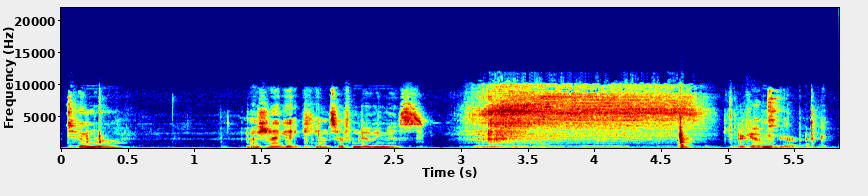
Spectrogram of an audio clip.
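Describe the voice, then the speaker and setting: A young man vlogging casually while working at a desk, rambling and talking to himself with many hesitations and often dropping to a hush. He sounds sniffly and congested. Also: on the low side, moderate pace. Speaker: outdoors vlogger. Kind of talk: casual hands-on vlog. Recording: noisy home recording.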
